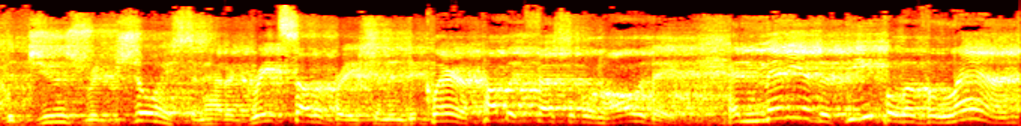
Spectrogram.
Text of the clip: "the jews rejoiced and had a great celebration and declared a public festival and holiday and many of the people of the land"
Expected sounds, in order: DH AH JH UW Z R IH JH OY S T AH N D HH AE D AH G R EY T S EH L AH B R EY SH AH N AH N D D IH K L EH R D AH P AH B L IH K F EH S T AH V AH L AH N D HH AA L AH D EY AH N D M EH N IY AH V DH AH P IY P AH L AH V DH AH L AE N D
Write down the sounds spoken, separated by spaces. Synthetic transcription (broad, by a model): DH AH JH UW Z R IH JH OY S T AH N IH D AH G R EY T S EH L AH B R EY SH AH N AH N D D IH K L EH R D AH P AH B L IH K F EH S T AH V L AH N HH AA L AH D EY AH N M EH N IY AH V DH AH P IY P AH L AH V DH AH L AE N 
